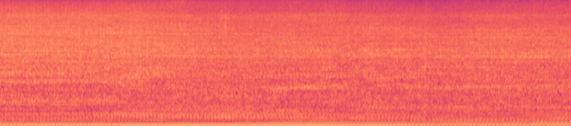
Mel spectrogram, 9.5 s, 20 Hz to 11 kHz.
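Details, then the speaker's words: 2000 Yamaha R1 4XV after carburettor repair and synchronization, warmed up a little: steady, even low idle with smooth regular beat and no misses or knocks; running healthily. "carburetor synchronized and back in this place and that's what we got now"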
